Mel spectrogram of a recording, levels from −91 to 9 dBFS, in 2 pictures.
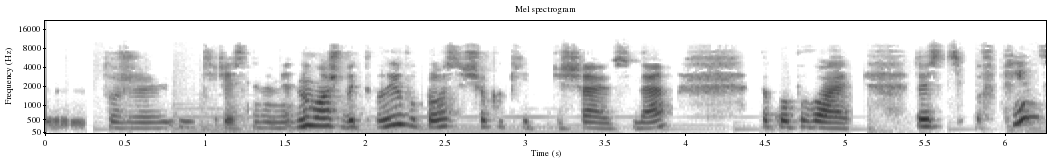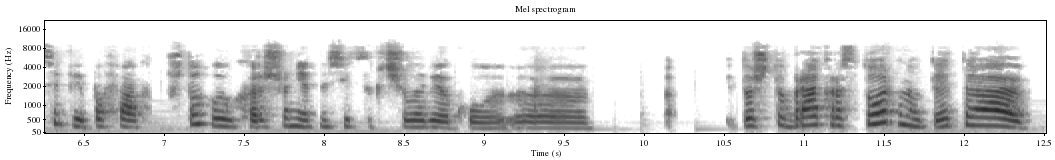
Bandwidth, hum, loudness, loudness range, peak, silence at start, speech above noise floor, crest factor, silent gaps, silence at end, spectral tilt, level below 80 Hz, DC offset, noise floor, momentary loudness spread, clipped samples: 9.6 kHz; none; -21 LUFS; 4 LU; 0 dBFS; 0 s; 21 dB; 20 dB; none; 0.15 s; -2 dB/octave; -68 dBFS; under 0.1%; -42 dBFS; 17 LU; under 0.1%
